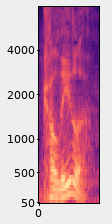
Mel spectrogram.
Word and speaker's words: Kalila: The next offering, Kawaila. Am I saying that right? – Kalila, I believe it Kalila. – Is. – Kalila. – You have to say it fast.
